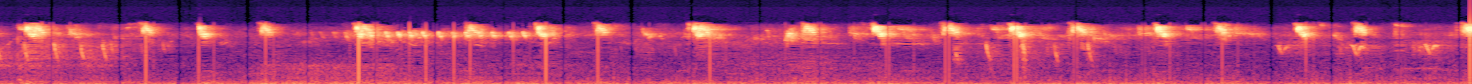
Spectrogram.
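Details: Common starling lingering by an empty nest box once the fledglings have left; dense string of high chirps, a fast buzzy trill around the third second, then evenly spaced chirping.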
